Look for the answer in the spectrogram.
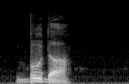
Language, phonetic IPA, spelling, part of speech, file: Polish, [ˈbuda], buda, noun, Pl-buda.ogg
